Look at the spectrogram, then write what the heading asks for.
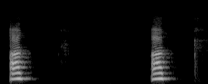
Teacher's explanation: কাফে হালকা করে দিয়ে ছাড়িয়ে দিবেন, জাস্ট অডিবল হবে যে আচ্ছা একটা বাতাস ছিল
